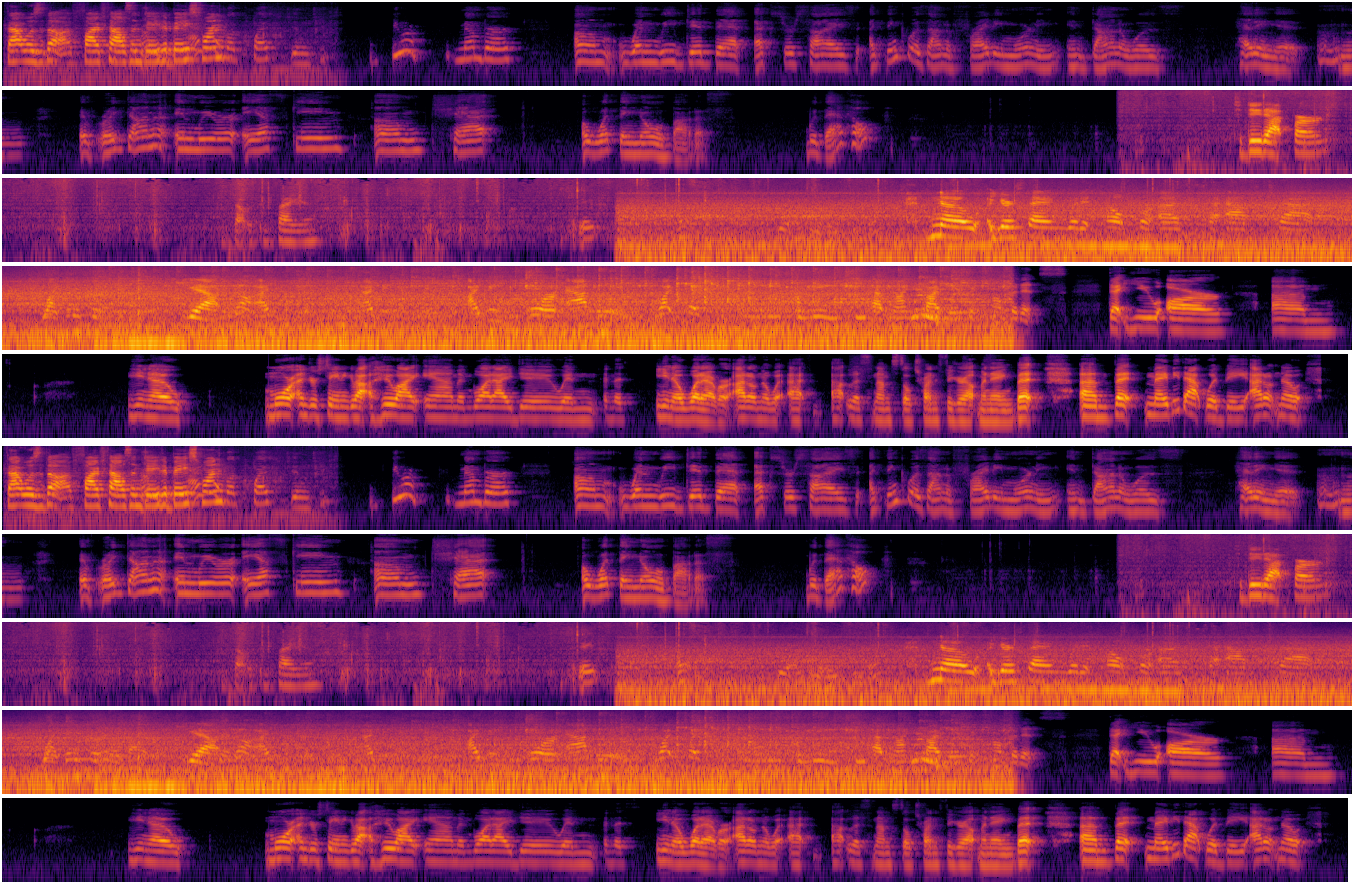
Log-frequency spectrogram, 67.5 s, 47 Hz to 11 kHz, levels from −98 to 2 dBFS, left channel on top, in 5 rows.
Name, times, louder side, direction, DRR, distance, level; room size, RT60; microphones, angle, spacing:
voice 1, 0.0-2.2, right 3 dB, 65° right, 2.3 m, -24 dB
voice 2, 1.8-3.3 3.9-4.1 4.5-5.1 5.7-11.6 12.3-13.9 14.3-16.9 17.2-18.4 19.3-20.7 21.5-22.2 30.5-30.6 32.1-32.2 32.6-33.0 33.7-34.0 34.7-35.9 40.9-42.2 42.7-42.8, right 4 dB, 45° right, 0.7 m, -39 dB
sound 1, 24.6-40.1, left 4 dB, 15° left, 1.2 m, -44 dB
voice 3, 25.8-26.8 29.3-29.5 29.8-30.2 36.0-39.5 39.8-40.1 40.9-41.6 42.3-43.4 43.8-44.5 44.9-50.8 51.6-52.7 53.2-53.8 55.3-55.8 56.6-60.2 60.5-62.0 62.3-67.2, left 4 dB, 65° left, 0.8 m, -26 dB
sound 2, 33.1-49.4, left 3 dB, 35° left, 0.8 m, -29 dB
sound 3, 41.4-50.6, left 4 dB, 90° left, 1.2 m, -26 dB
18.0 x 10.5 x 2.5 m
head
